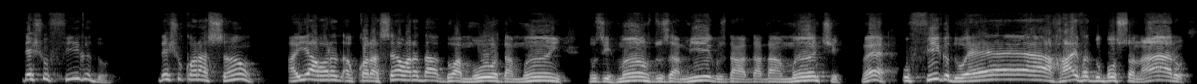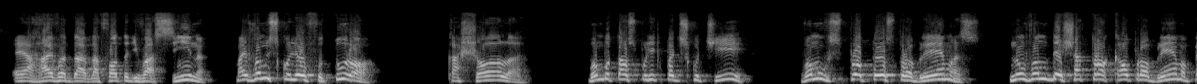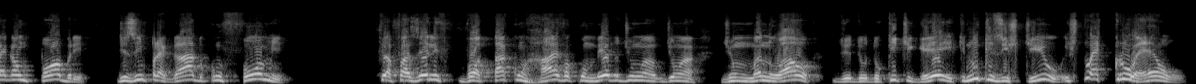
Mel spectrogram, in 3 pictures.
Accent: Brazil; que eu suplico como brasileiro a todos os meus irmãos dessa grande nação

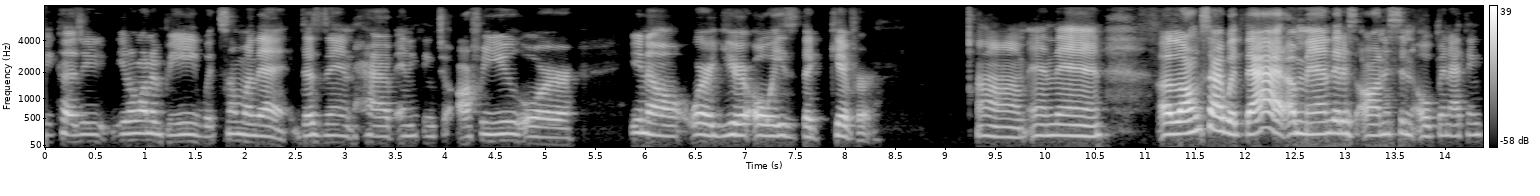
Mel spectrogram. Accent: Cuba; English is a second language; And excuse my accent. I'm Cuban, and sometimes I can't say certain words

